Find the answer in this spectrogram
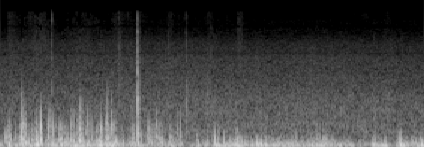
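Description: Wind buffeting the microphone in gusts, with one sharp click about a second and a half in.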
